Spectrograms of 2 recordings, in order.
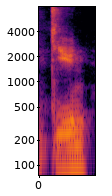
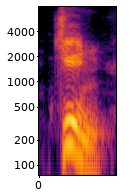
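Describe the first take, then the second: First: Dune with a "dy" opening, meant as June; slipped pronunciation. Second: June with a clear "j" opening; corrected pronunciation. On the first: Speaker stumbling over the month, slipped pronunciation. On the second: Speaker fixing a slip on the month, corrected pronunciation. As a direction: correct it to June, a little louder and firm on the "j". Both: Real, not acted. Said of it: "Uh, sorry, Dune. June".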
